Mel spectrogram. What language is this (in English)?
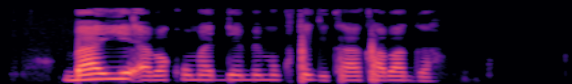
Ganda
